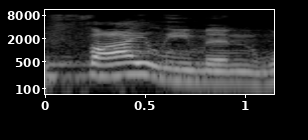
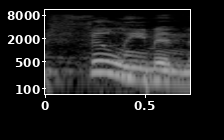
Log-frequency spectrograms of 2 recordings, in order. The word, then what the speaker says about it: Philemon: If I say Philemon 1 minute and Philemon the next, I'm talking about the same person.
